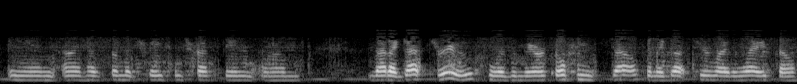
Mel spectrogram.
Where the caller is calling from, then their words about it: Nova Scotia, Canada; I'm actually calling from Nova Scotia, Canada.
